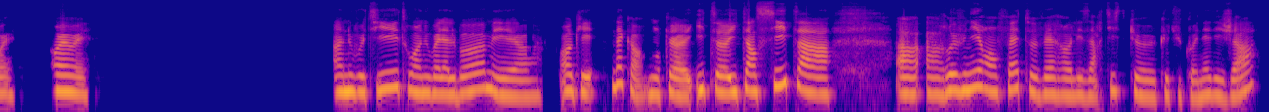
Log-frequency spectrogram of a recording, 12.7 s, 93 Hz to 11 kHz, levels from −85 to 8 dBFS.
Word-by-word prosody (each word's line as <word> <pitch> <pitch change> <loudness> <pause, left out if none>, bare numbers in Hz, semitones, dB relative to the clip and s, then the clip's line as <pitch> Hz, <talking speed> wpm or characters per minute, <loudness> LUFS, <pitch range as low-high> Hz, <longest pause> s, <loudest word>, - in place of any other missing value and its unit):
ouais. 210 -2 -4 0.4
Ouais, 225 -1 +5
ouais. 205 -3 0 2.4
Un 225 +1 +3
nouveau 220 -1 +5
titre 255 +4 -1
ou 230 - +1
un 215 - +2
nouvel 210 -1 +1
album 215 +6 +1
et 195 -4 +1
heu, 185 0 -3 0.3
OK, 235 -1 -1 0.3
d'accord, 310 -4 -1
donc 200 +1 -2
heu, 195 -3 +3
il 240 0 +3
te 220 -2 +2
il 220 - +4
t'incite 250 +8 +2
à 210 -4 +3 0.6
à 205 0 +1
à 200 -1 -2
revenir, 235 +4 +3
en 225 -2 0
fait, 240 +3 -3
vers, 200 -2 -1
heu, 190 - -1
les 190 -1 -3
artistes 225 +4 -8
que 185 -3 -2
que 175 +3 -7
tu 190 0 -14
connais 185 +1 -4
déjà 195 - -2
215 Hz, 165 wpm, -22 LUFS, 195-235 Hz, 2.4 s, Ouais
